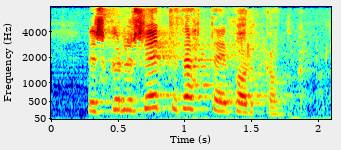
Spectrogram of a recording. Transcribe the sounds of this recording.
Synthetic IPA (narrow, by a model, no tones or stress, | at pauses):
vɪðskʏlːʏsɛːt̪ɪθɛht̪aipɔɾt̪̚kawŋk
